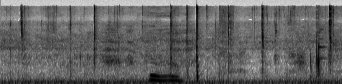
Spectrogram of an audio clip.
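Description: A person chewing grilled chicken feet: wet mouth clicks and small crunches, scattered irregularly. A brief hummed "mm" comes a little over two seconds in.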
